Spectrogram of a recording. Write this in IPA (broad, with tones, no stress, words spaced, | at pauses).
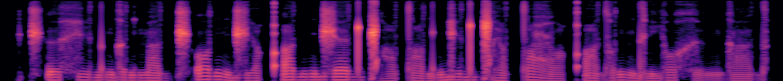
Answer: t͡ʃʼɘ˨xi˨dŋɡə˨d ma˨dt͡ʃʼɔ˦dnd͡ʒi˨ qʼɘ˦dnd͡ʒɛ˦dɡ͡ǁɔ˨ tˤi˨dŋɡi˦dɡ͡ǁɛ˦˨d tˤə˦ʕɔ˨qʼa˦˨d ɔ˦dndi˨ jɔ˦xɘ˨ ŋɡa˦d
